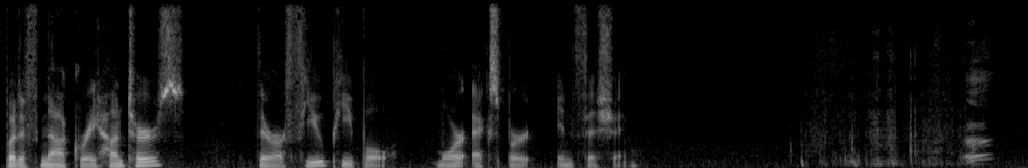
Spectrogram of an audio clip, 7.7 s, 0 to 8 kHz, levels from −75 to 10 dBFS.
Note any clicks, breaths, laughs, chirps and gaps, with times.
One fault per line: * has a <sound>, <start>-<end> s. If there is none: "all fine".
* has a cough, 5.9-7.5 s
